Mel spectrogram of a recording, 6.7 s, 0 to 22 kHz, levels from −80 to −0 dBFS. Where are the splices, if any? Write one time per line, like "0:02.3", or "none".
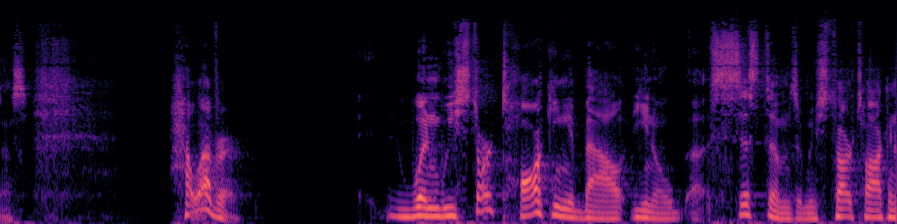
none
